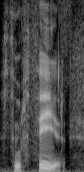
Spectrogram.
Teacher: La langue doit sortir à chaque fois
